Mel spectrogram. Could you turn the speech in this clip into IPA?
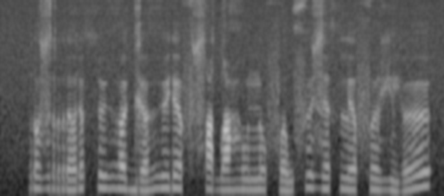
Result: ɾ ʊ z r ə ɾ ʏ θ y ɦ œ ɡʲ œ ɦ y ɾʲ œ f s ʊ dˤ ə ɦ u n ʊ f ə w f y z ɪ θ lʲ ɐ f ø ʒ j ø

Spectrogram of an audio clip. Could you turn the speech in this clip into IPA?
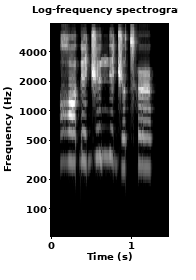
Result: ʁ ɔ˨ ɗ ɪ˨˦ d͡ʒ y˦ mʲ ʊ˦˨ d͡ʒ o˨ t͡sʰ ə˞˦˨

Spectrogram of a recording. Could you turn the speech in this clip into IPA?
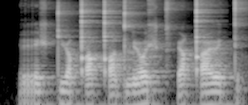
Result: r ɘ ʃ t y qʼ ʌ qʼ ɔ t lʲ ɔ ʃ t͡sʼ ɘ qʼ ɘ t

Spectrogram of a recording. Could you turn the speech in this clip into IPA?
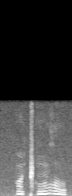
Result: q ũ ǁʰ ũ ʁ o

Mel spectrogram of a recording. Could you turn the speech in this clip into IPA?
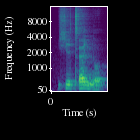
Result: ç i˦ tʼ ɛ˥ ɲ ɤ˩

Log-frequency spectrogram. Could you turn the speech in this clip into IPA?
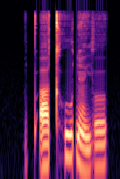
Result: pʼ a˦ tʰ u˦ ɗ ɛ̃˧ j ɵ˦

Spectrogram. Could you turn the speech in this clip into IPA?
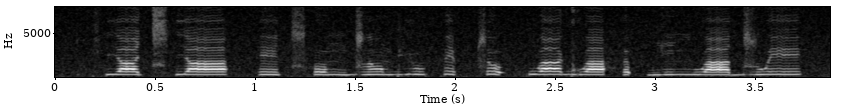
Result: kʰ j a˧ t͡ɕʰ j a˧ | ẽ˧ t͡sʰ o˧ ŋ d͡z ɔ̃˦ b j u˦ t̪ ẽ˦ p̚ s o˦ ʔ p w a˦ ɡ w a˧ h ə˨ p̚ ɡ ĩ˧ ŋ w a˧ d͡z w e˦

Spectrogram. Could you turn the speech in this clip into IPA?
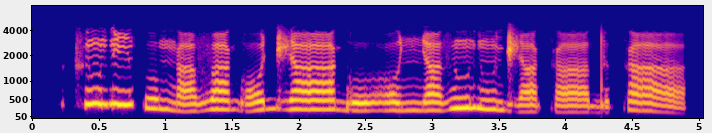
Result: t͡ʃ ũ˦ ɗ ĩ˦ p o˧ ŋ a˨ v a˧ ɡ ɔ˨˦ d͡ʒ aː˧ ɡ o˨ ɣ ɔ˧ ɲ a˧ z ũ˦ ɗ ũ˧ d͡ʒ a˨ k aː˨ d ə˨ k aː˦˨

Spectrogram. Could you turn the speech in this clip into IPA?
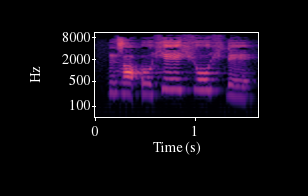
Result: n z ɒ˨ ʔ o˨ ç eː˦ ç oː˦ ç ɗ e˨

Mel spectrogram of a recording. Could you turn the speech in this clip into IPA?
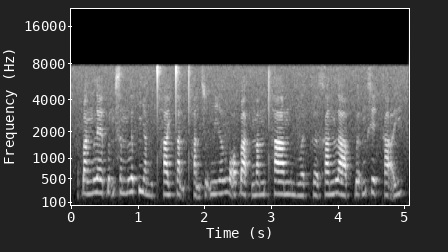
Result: ɓ a˨˦ ŋ l ɛ˧ ɓ ə̰˧˥ m s ə˨˦ m l ə˦˥ p̚ ɲ a̤˨˩ ŋ t̪ʰ a˨˦ j t̪ a̰˧˨ n t̪ʰ a̰˧˨ n s ṵ˧˨ n i˨˦ ə̯ v ɔ̰˧˥ ɓ a˨˩ k̚ m a˨˦ m t̪ʰ aː˧ m ə̤˨˩ m v əː˨˩ t̚ k əː˧˩ x a˨˦ n l aː˨˩ p̚ ɓ ə̰ː˧˥ m x e˧ k a̰˧˥ j

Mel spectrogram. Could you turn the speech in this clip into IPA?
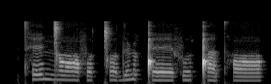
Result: tʰ ɛ ŋ͡ǀ ɑː f ɔ ǀ ɔ d ə ɳ ɔ ǃ ɛː f o ǃ a t̪ʰ ɑ

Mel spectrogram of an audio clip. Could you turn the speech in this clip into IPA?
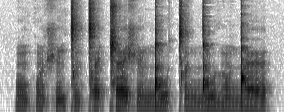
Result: õ k õ ʃ ĩ ǀ ə̃ ǀ ɛ ǁ ɛ ʃ ẽ ŋ͡ǃ u ǀ ə̃ ŋ͡ǃ u ð õ ŋ͡ǃ ɛ

